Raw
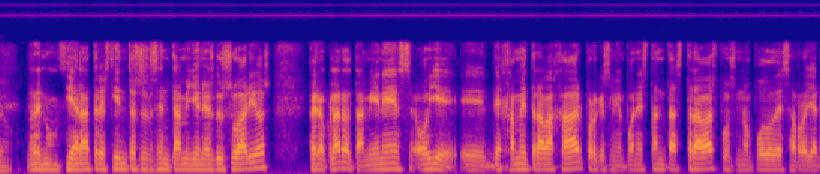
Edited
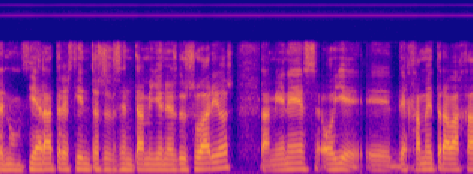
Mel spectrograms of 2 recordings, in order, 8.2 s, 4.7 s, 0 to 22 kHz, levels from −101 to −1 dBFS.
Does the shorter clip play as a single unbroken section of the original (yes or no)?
no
